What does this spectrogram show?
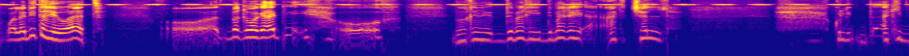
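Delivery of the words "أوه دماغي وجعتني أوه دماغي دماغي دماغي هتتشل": pained. Acted. Head pain, groaning.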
